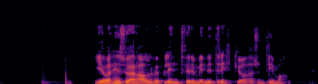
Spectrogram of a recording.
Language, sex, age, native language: Icelandic, male, 40-49, Icelandic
